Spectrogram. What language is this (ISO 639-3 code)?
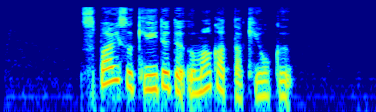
jpn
